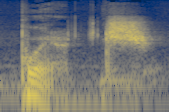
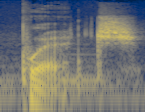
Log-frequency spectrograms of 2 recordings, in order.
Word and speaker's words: Puig: How do you say it? Puig, Puig.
